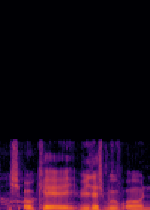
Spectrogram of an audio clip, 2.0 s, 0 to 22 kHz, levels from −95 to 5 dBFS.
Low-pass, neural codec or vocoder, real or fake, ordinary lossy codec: 7.2 kHz; vocoder, 22.05 kHz, 80 mel bands, WaveNeXt; fake; none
